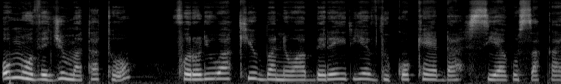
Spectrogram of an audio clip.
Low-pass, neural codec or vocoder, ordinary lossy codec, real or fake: none; vocoder, 44.1 kHz, 128 mel bands, Pupu-Vocoder; none; fake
